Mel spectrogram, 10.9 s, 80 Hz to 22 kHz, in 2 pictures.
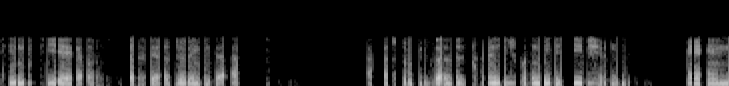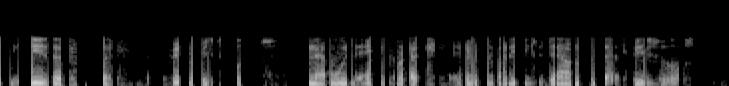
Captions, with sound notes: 2020 edition (audio blurs) resolves--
